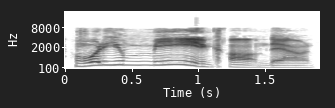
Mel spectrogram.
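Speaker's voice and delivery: high, slow outraged question; indignant. Shown as a demonstration. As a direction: act offended at being told. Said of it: "That's a good reaction whenever anyone says".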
